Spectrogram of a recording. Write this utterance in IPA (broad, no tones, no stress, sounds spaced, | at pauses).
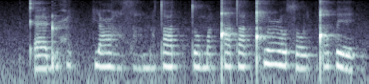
kʼ æ ɖ ṳ ħ e̤ kː i ʕ æ̤ sˤ æ̤ m ṳ tˤ u tː o m ɒ ǃ i tˤ i ǃʰ u ʕ o s o l ɡ͡ǃ ɒ p e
